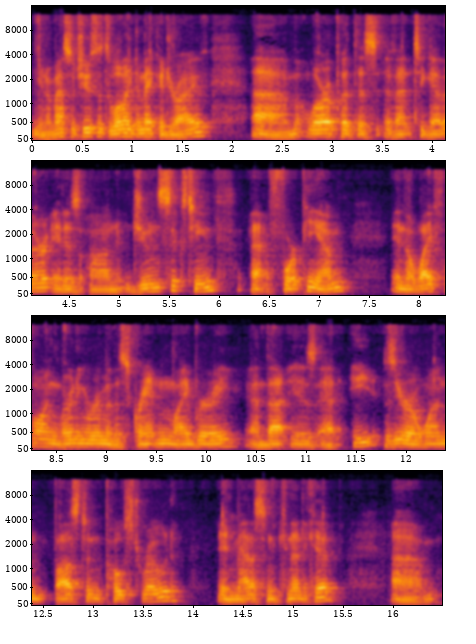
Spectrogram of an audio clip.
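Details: Adult male speaker; Normal fluent speech.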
